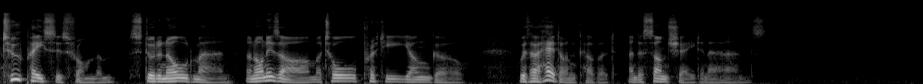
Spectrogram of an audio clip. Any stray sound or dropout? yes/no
no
